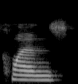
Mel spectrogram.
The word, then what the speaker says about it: CLNZ: next favorite product is called cleanse clnz pronounced cleanse and this is great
